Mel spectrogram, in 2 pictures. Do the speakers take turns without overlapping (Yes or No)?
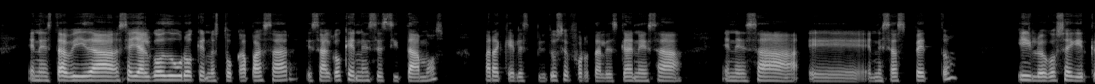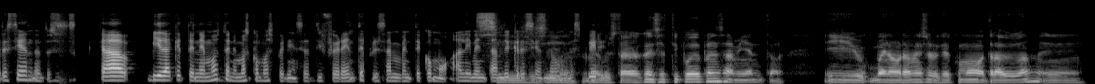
No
